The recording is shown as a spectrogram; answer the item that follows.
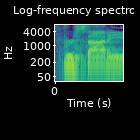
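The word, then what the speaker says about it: Brusatte: Yes, Brusate. It doesn't matter. Everybody pronounces it a thousand different ways. It's a weird name, but Brusate is how we say it, Italian name.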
